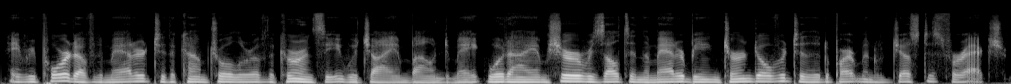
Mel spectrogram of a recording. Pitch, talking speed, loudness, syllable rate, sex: 115 Hz, 195 wpm, -18 LUFS, 5.1 syllables/s, male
